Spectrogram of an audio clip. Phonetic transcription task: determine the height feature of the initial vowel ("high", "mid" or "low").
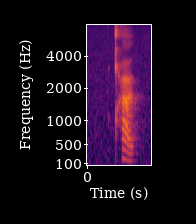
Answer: high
